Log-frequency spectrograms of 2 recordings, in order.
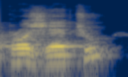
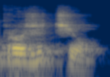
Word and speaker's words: projétil: Tanto faz falar, porque nós estamos diante de uma palavra de dupla prosódia ou de pronúncia optativa. Tanto faz você falar projétil como projetil.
